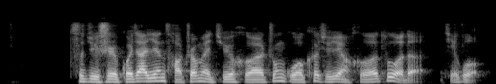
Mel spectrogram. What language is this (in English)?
Chinese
